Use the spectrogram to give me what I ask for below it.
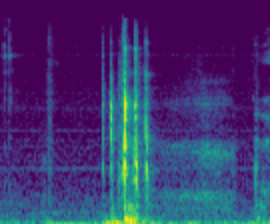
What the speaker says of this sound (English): That's the mechanical keyboard.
